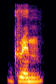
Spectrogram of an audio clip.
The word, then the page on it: grim: Indian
